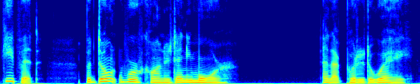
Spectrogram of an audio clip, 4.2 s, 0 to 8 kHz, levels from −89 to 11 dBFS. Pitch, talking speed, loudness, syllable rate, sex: 180 Hz, 200 wpm, -19 LUFS, 5.4 syllables/s, female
